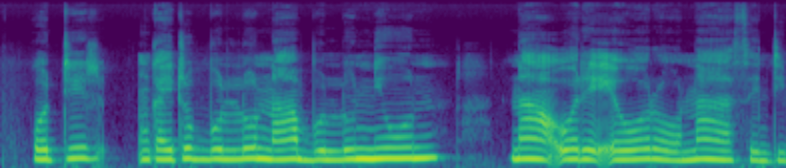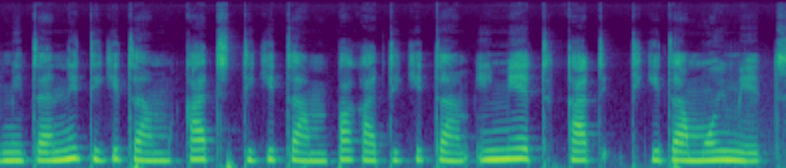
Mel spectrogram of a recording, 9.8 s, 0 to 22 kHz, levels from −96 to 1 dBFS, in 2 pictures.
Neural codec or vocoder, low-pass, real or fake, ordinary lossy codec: none; 19.8 kHz; real; none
